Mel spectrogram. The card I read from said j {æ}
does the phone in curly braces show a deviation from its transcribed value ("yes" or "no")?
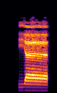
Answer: yes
